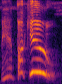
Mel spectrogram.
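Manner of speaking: hammed-up kid snapping back; mock teen comeback. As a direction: whine it like an offended twelve-year-old. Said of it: "We'd be like".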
